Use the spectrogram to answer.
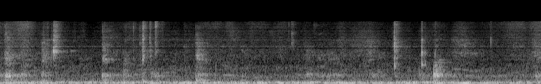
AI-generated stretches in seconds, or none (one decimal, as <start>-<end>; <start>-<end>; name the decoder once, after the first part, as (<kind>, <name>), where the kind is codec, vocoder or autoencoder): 0.0-5.4 (autoencoder, DAC-VAE)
